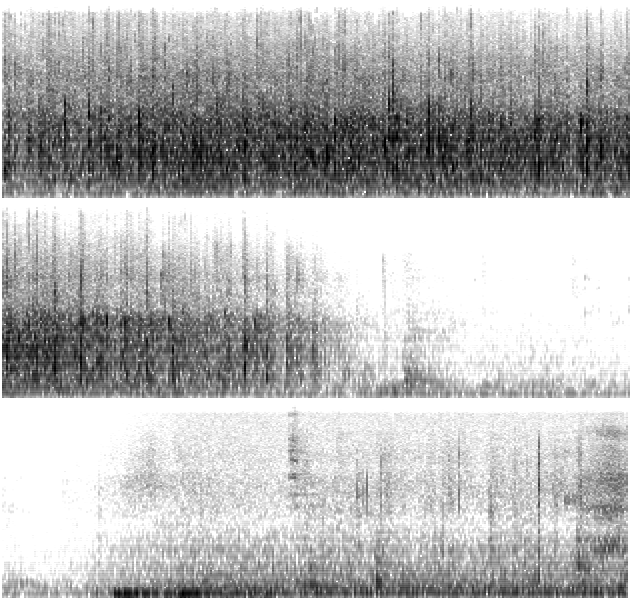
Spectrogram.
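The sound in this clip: A church audience applauds to welcome a speaker at a service: dense, even clapping for about six seconds fades away into near quiet, and a low steady rumble follows.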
